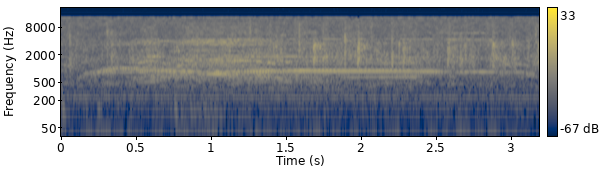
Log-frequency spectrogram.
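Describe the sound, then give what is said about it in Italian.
An audience applauds three young band frontmen steadily for about three seconds, a dense, even clatter of many hands, with a faint sustained hum running underneath. “Un grande applauso.”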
